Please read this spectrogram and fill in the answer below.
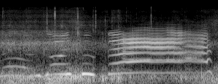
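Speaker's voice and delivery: loud panicked cry. Real, not acted. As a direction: yell out losing control. Sled out of control.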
